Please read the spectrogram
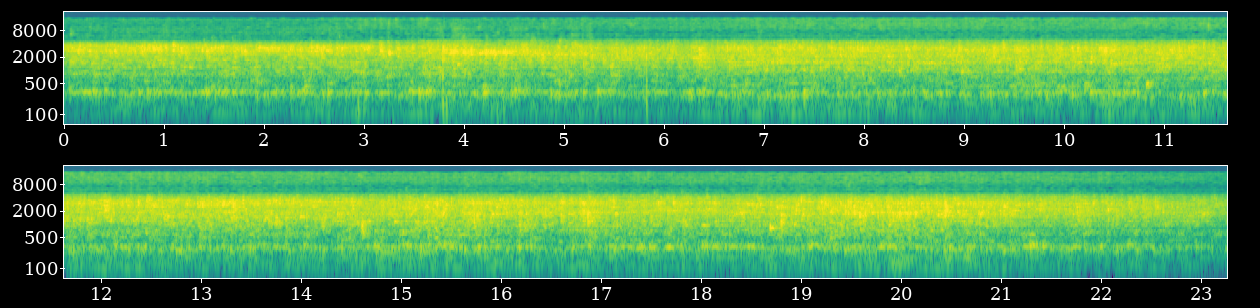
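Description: Steady bubbling and rushing of aquarium water from an air-stone bubble stream, dipping slightly near the end.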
